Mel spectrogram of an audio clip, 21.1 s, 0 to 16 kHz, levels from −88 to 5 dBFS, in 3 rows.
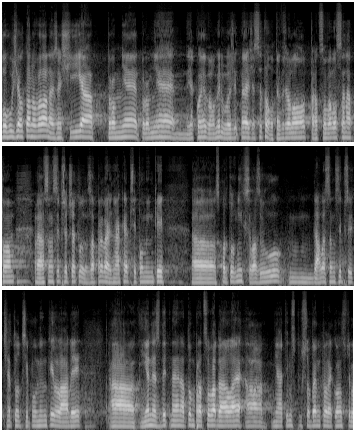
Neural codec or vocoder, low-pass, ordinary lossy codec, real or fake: codec, 44.1 kHz, 2.6 kbps, SNAC; 14.4 kHz; Opus, 16 kbps; fake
